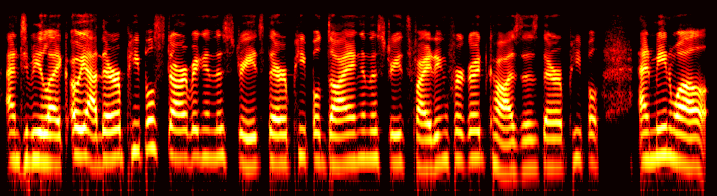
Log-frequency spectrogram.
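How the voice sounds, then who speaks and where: Bright, clear-voiced sardonic woman. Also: mid-range voice, steady tone, a little fast, no room sound. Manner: sardonic, emphatic, slangy. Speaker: co-host. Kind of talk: casual opinionated current-affairs chat.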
